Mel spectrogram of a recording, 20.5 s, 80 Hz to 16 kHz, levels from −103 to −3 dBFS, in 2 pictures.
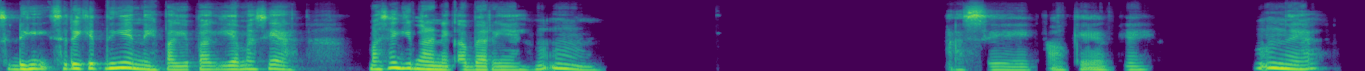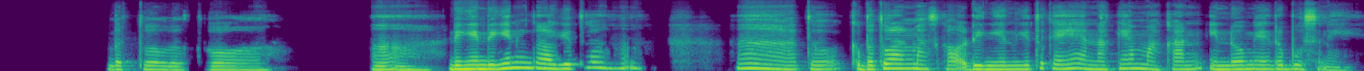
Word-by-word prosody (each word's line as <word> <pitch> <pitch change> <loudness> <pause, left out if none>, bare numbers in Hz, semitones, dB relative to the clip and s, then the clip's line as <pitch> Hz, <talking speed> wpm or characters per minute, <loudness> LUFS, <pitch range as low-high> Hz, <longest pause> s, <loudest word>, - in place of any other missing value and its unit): Sediki 205 +2 +4
sedikit 230 +1 +2
dingin 255 0 +7
nih 180 - +1
pagi-pagi 175 +1 -2
ya, 185 - +1
Mas, 195 0 +3
ya. 195 - 0 0.6
Masnya 195 +7 +4
gimana 205 -5 +3
nih 170 - -1
kabarnya? 165 -1 -2
Hmm. 190 - -4 2.6
Asik. 160 -1 +1
Oke 80 +3 -8
oke. 170 - -11 0.9
Hmm, 255 -1 +3
ya. 200 +1 -1 1.2
Betul 185 0 -3
betul. 165 -1 -5 0.8
Heeh. 175 -1 0 0.3
Dingin-dingin 205 +7 +5
kalau 235 -3 +3
gitu 220 +4 -1
heeh. 250 -1 -5 0.7
Nah 215 -6 +1
tuh, 195 +2 -4
kebetulan 220 +4 +2
Mas 220 -1 +1
kalau 195 - -3
dingin 185 0 +2
gitu 195 +5 -2
kayaknya 225 0 0
enaknya 195 +4 -2
makan 195 -3 -2
Indomie 195 +1 0
rebus, 200 -2 +1
nih. 145 -2 -9
195 Hz, 110 wpm, -22 LUFS, 175-225 Hz, 2.6 s, dingin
